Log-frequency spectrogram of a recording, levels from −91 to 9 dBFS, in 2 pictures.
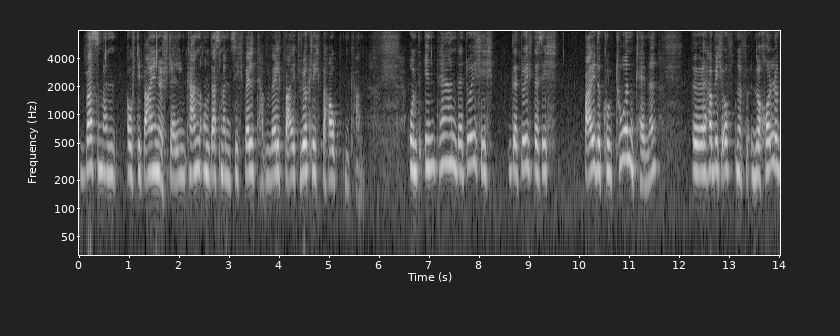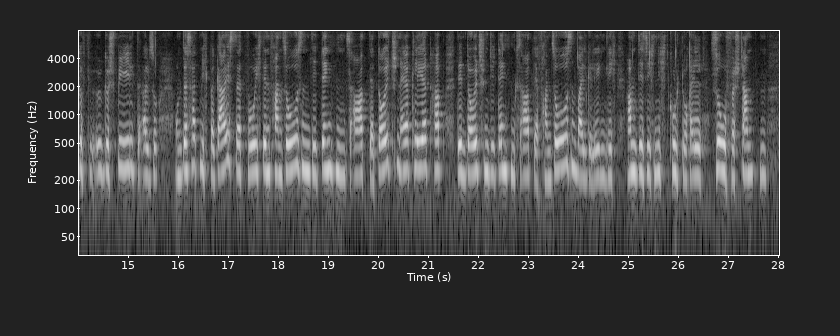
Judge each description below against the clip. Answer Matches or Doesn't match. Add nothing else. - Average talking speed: Matches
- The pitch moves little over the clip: Matches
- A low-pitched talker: Doesn't match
